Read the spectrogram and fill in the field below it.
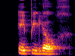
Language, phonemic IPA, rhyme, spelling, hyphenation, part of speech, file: Dutch, /ˌeː.piˈloːx/, -oːx, epiloog, epi‧loog, noun, Nl-epiloog.ogg
- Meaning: epilogue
